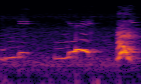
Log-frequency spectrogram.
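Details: Labrador Retriever called Pattu, upset at home while its leash is missing: two thin, rising, tonal whines followed by one short, harsh bark at the end, with people talking quietly nearby.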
